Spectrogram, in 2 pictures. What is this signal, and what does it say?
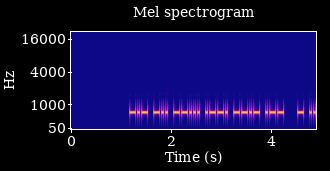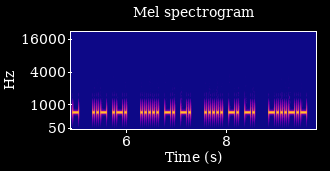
Morse code, heard as a keyed tone, about 30 wpm, 690 Hz. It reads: KD7PQW TU UR 5NN 5NN <BK>
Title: SOTA QSO Practice 30wpm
